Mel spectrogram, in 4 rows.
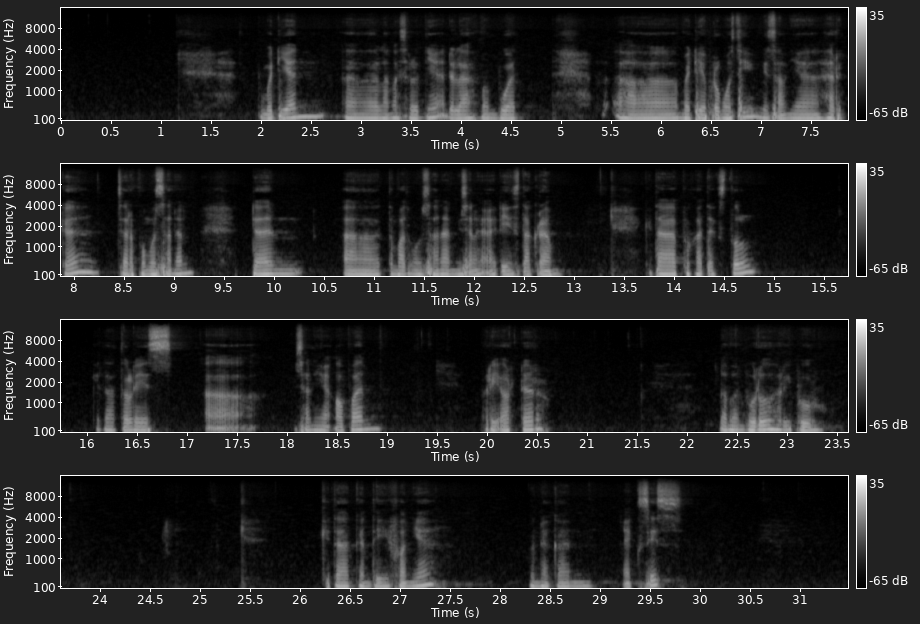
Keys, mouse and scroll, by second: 0.2-1.1 drag, 14.2 click, 14.5 middle click, 15.0-15.6 ctrl+scroll up 2, 15.6 ctrl+middle click, 16.3 click, 18.1-23.4 typing, 23.9 ctrl+scroll up 2, 24.3 ctrl+scroll down 1, 24.7 ctrl+middle click, 25.7 ctrl+click, 26.7 ctrl+click, 27.0 ctrl+a, 28.9-30.8 drag, 31.0 click.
